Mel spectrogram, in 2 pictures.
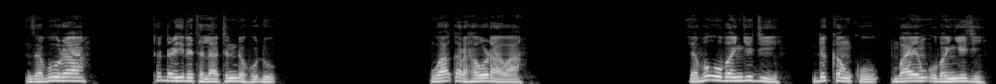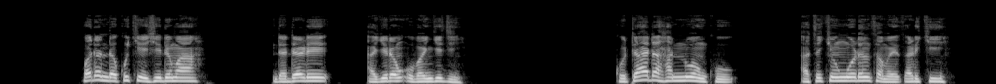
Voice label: hausa bible drama, psalms; hausa bsn nt drama

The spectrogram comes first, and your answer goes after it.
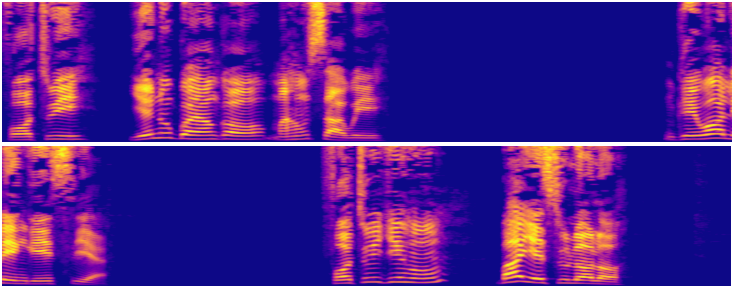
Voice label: mende bsl nt drama; good news mende kpa

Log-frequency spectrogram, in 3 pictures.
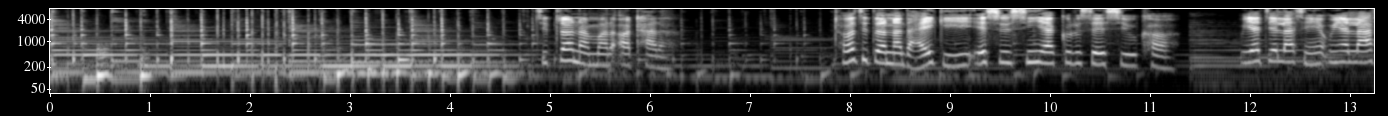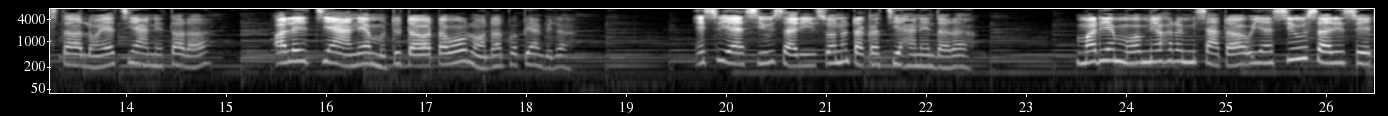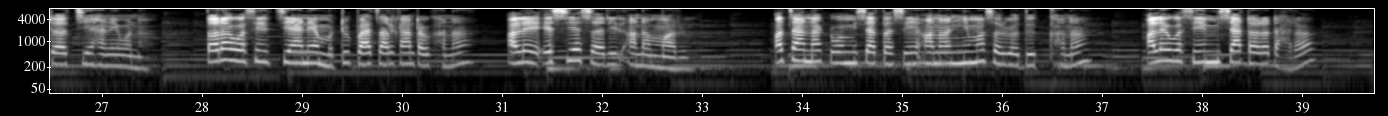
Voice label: good news newari balami

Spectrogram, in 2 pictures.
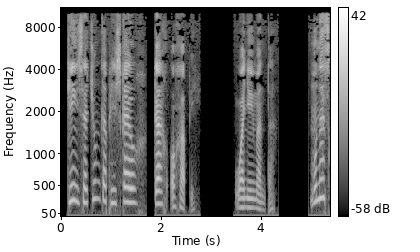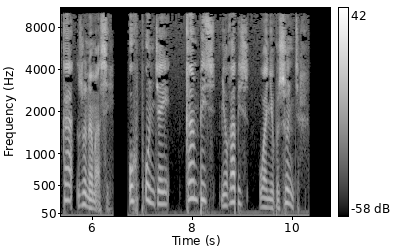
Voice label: good news quechua bolivian sucre; bible

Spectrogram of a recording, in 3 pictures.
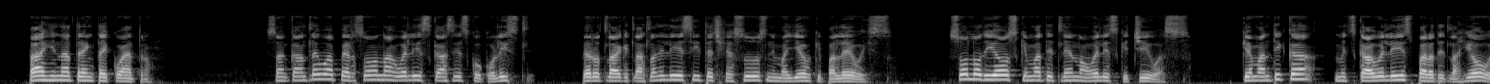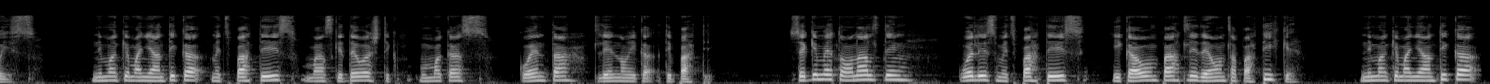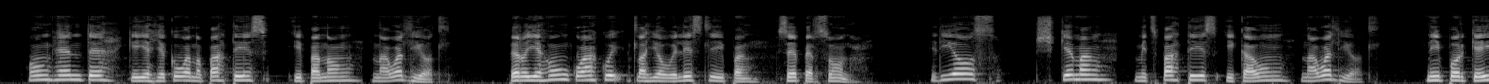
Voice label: good news, nahuatl guerrero chilapa

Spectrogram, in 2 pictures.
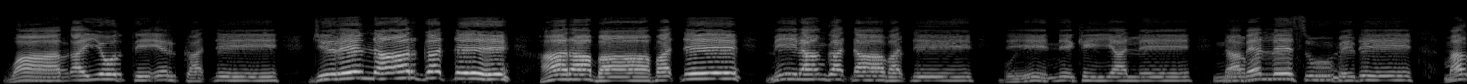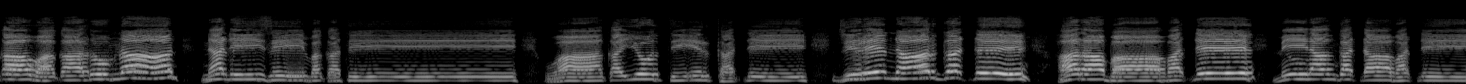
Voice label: words of life oromo arusi

